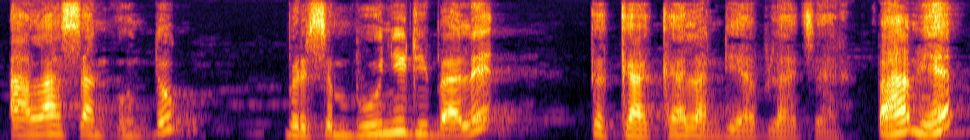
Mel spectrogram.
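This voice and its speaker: A man's voice: sits high, animated, moderate pace, husky. A man preaching a religious lecture in a Javanese accent, joking and asking the audience rhetorical questions.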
